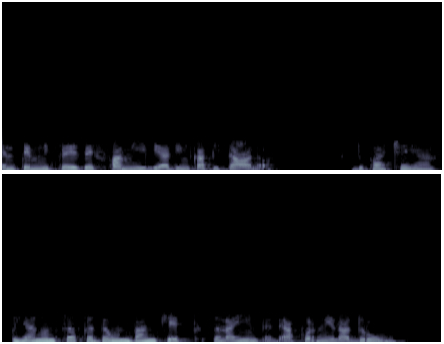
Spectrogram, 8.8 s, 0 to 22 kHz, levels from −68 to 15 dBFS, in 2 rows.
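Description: Throughout the speech, G.729 codec damage is plainly audible: each 10 ms frame is rebuilt from a vocal tract filter, pitch predictor and sparse pulses, giving a rough, synthetic buzz. Nothing passes above 3.8 kHz, so a spectrogram shows a hard ceiling there, which fits an 8 kbit/s G.729A stream.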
